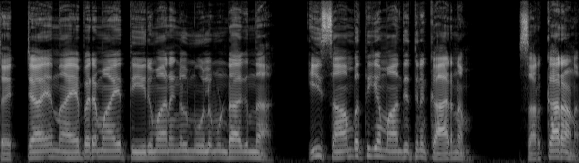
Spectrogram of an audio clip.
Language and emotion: Malayalam, angry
